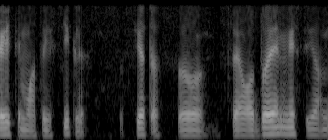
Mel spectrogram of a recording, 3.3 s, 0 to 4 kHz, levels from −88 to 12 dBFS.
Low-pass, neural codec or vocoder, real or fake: 3.6 kHz; vocoder, 22.05 kHz, 80 mel bands, Vocos; fake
